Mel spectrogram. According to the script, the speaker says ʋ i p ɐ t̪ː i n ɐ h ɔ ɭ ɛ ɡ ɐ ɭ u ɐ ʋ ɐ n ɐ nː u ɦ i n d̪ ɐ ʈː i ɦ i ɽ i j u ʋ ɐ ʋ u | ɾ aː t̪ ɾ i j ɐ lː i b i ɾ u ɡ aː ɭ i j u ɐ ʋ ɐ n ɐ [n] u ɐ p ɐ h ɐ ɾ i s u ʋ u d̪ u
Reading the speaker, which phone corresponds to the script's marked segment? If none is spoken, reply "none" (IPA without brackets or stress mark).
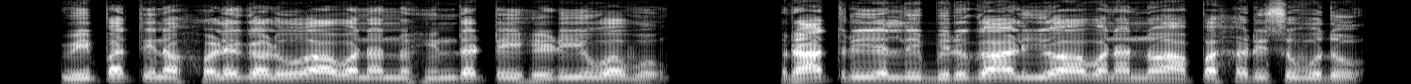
nː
